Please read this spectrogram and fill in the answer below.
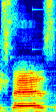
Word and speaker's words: says: Okay, so the word you're trying to say is says. It comes from the word say, but when you're talking about he says or she says, it's pronounced says. It's not says. It's says.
